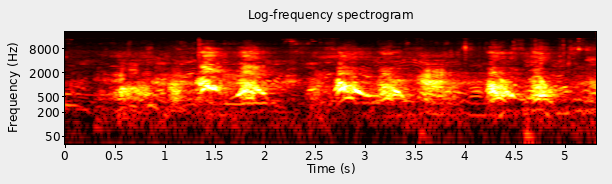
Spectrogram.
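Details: Dog competing in a POWERDOG tug of war (rope-holding) event, barking in a run of loud, harsh, clipped barks roughly every half to one second, with crowd voices murmuring underneath.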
